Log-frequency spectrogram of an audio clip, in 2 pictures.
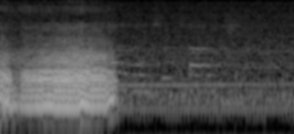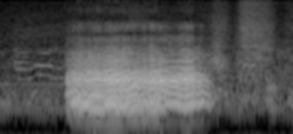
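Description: Two loud, rattling snores on the in-breath separated by a quiet pause; ordinary snoring in a sleeping dog.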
